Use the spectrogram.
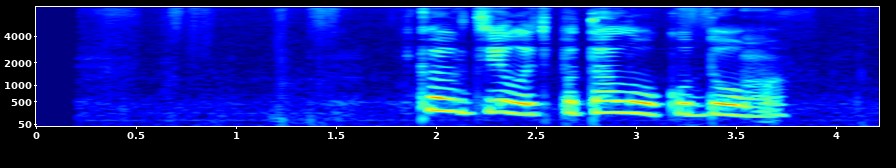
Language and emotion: Russian, sad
